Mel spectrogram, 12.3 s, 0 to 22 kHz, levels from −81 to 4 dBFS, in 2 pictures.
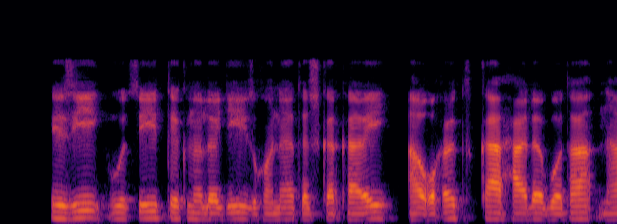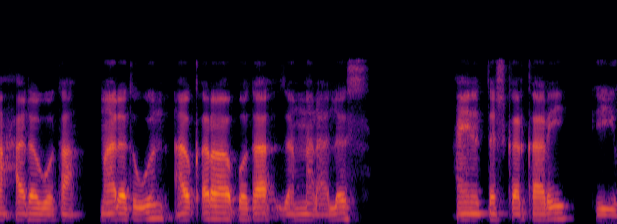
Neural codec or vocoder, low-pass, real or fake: autoencoder, 48 kHz, 32 numbers a frame, DAC-VAE, trained on Japanese speech; 7.2 kHz; fake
